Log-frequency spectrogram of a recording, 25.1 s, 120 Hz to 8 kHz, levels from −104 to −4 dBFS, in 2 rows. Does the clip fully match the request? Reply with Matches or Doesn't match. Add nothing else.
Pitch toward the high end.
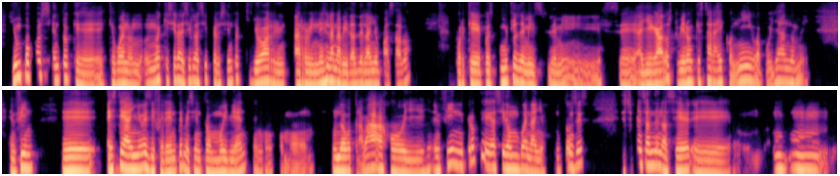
Doesn't match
